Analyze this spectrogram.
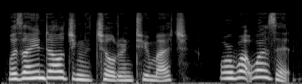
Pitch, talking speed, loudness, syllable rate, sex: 245 Hz, 220 wpm, -16 LUFS, 5.6 syllables/s, female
